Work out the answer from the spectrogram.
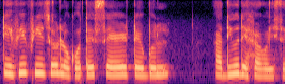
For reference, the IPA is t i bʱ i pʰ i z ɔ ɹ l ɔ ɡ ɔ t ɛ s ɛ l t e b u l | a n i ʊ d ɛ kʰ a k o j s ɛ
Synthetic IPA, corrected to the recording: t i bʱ i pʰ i z ɔ ɹ l ɔ ɡ ɔ t ɛ s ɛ ɹ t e b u l | a d i ʊ d ɛ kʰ a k o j s ɛ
